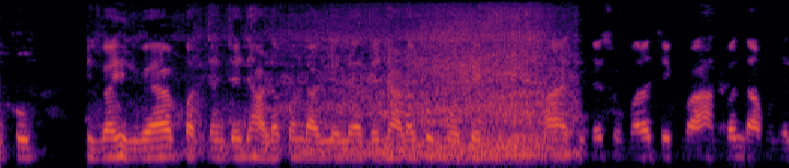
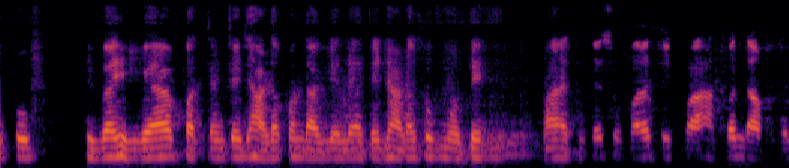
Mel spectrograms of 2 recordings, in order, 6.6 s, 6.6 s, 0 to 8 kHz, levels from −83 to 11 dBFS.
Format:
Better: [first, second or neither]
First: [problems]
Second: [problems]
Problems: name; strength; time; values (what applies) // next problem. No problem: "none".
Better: first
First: none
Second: noise reduction (neural mask model DeepFilterNet 3)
